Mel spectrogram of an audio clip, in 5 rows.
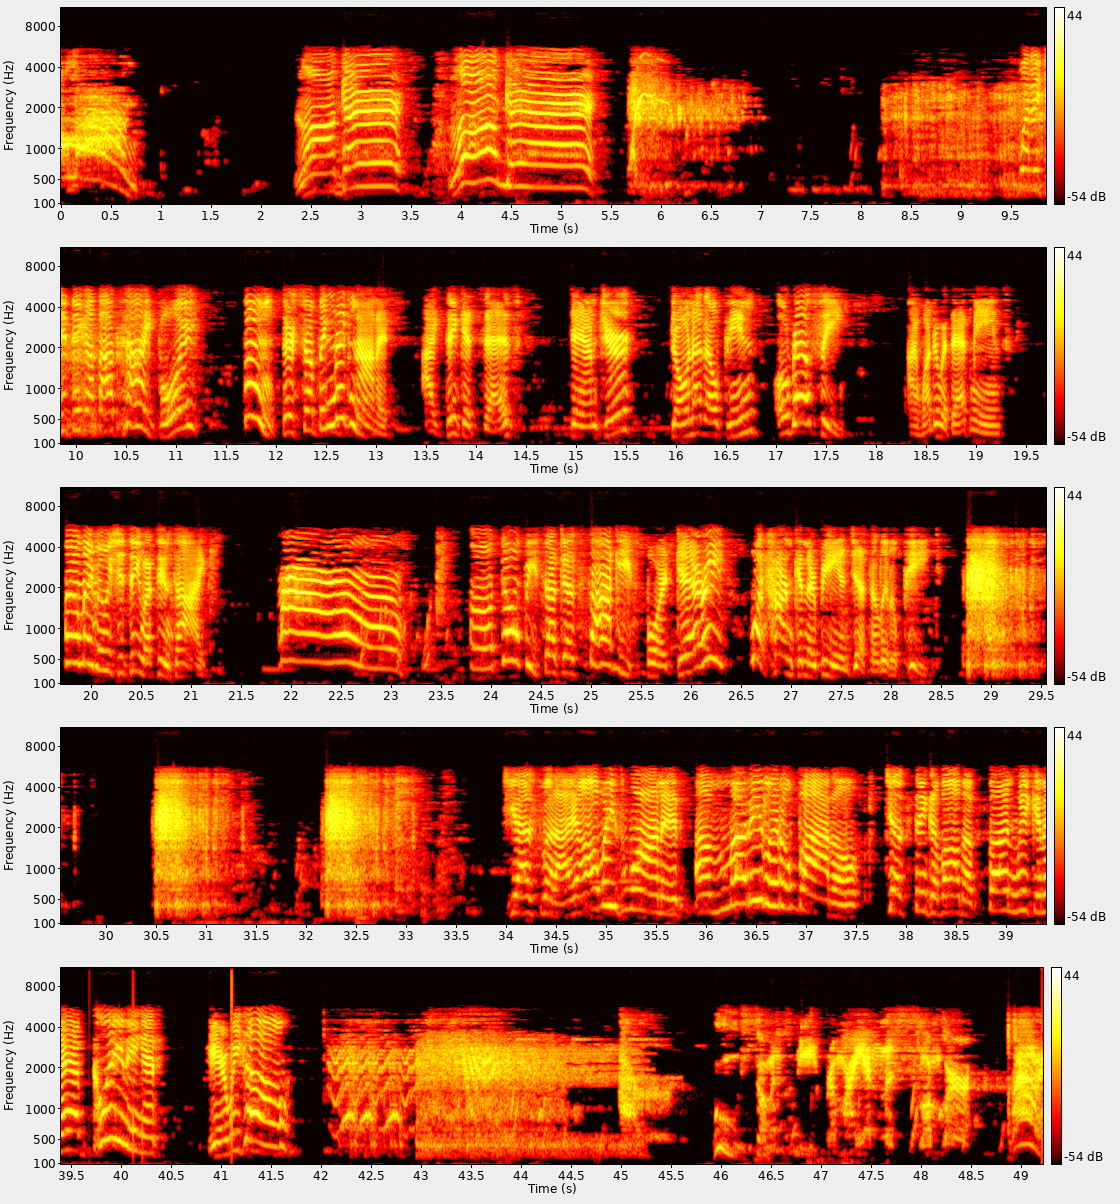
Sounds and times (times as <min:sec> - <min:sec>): Speech: 0:02.4 - 0:05.6, 0:09.6 - 0:21.3, 0:23.8 - 0:28.5, 0:33.3 - 0:41.8, 0:45.0 - 0:49.2.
